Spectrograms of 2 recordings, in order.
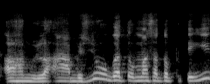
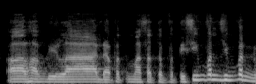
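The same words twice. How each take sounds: First: Higher, louder cheerful relief; the generous man rejoicing after giving everything; happy to be rid of it. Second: Hug the gold close like a miser; ordinary people hoarding their windfall; greedy hoarder. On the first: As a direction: glad the gold is all gone. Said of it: "Happy malah kehabisan emas". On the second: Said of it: "beda banget kan". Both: Acted.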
